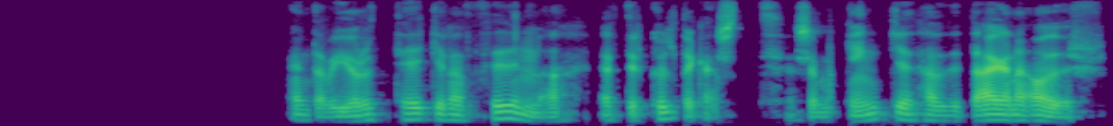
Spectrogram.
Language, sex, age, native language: Icelandic, male, 30-39, Icelandic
